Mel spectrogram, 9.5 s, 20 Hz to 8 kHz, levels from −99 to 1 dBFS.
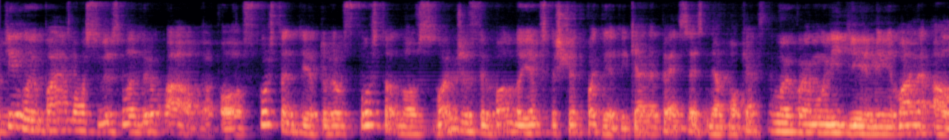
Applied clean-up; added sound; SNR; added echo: neural mask model DeepFilterNet 3.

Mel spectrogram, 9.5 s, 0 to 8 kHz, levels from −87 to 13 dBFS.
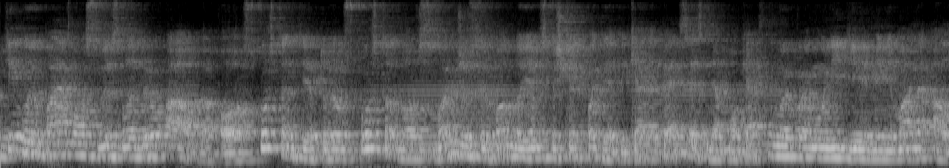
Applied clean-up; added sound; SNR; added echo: neural separator model SepFormer DNS4.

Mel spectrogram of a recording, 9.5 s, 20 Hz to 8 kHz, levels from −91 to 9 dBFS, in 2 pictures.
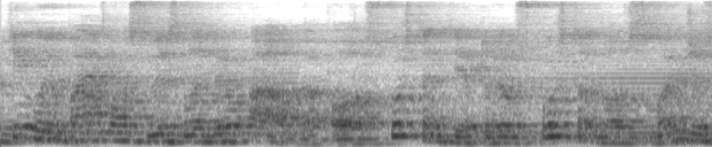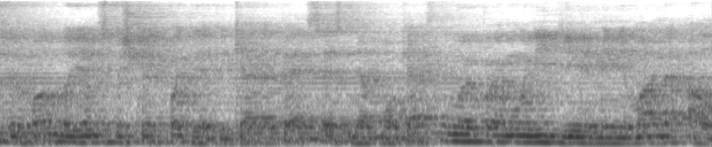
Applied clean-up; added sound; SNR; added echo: none; Bowed string instrument; 15 dB; reverberation time 1.1 s.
